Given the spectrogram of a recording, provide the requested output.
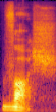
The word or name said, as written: Vaush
